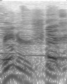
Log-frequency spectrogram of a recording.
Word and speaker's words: Wiener Schnitzel: Wiener Schnitzel? Wiener Schnitzel, Okay.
